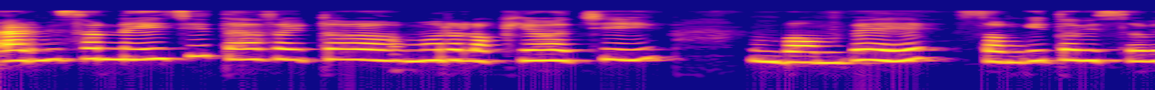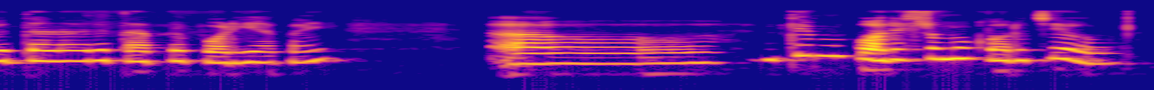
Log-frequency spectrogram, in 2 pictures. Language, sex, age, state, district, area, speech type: Odia, female, 18-30, Odisha, Bhadrak, rural, spontaneous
